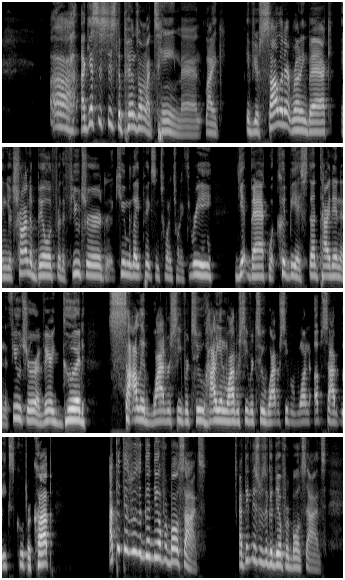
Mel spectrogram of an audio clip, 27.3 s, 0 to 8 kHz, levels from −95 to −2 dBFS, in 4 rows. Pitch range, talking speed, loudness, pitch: 165-215 Hz, 180 wpm, -29 LUFS, 180 Hz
